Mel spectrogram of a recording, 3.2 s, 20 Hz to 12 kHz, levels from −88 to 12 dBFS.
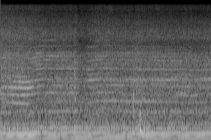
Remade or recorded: remade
